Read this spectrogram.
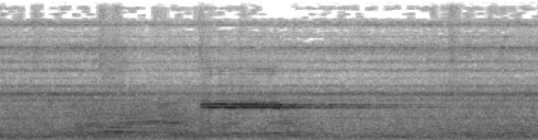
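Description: A referee's whistle blows a short, sharp blast.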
